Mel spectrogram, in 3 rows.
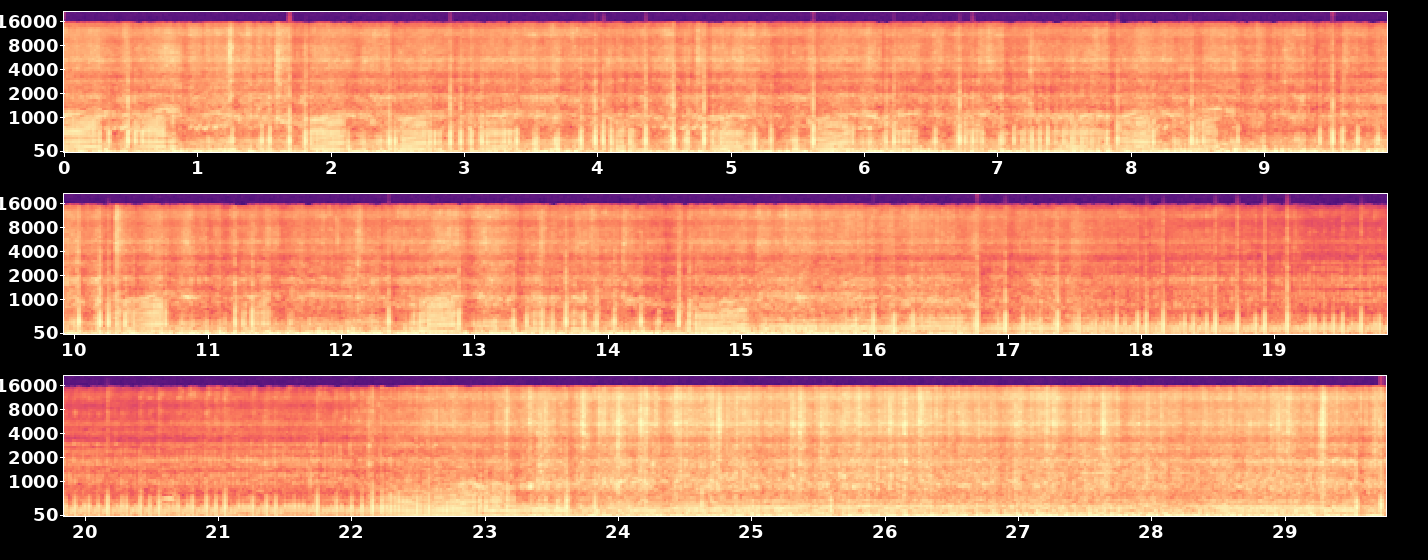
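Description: Sherco 290 trials motorcycle's two-stroke single-cylinder engine being ridden: quick, choppy throttle blips over roughly the first half, then running steadier with the revs rising and falling.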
